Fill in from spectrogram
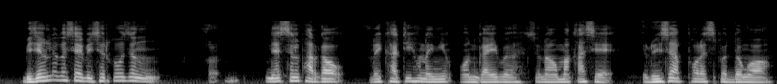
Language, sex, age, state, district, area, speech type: Bodo, male, 30-45, Assam, Kokrajhar, rural, spontaneous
